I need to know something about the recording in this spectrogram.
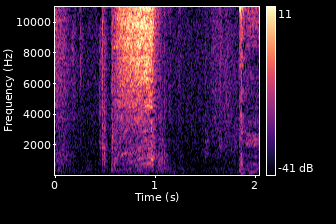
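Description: Cordless drill-driver run once for about half a second, backing out the screw on the foil dryer vent duct's clamp, with a click near the end.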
